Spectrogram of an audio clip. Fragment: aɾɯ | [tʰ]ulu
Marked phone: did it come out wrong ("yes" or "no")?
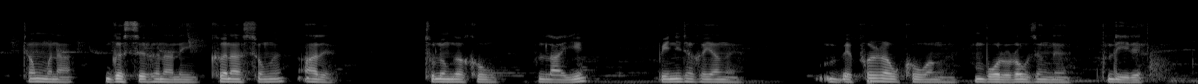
no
